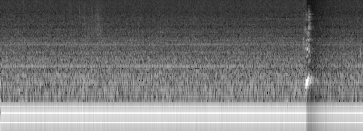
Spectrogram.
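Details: Person counting a series of hiccups: a single abrupt, sharp hiccup near the end over a steady loud background hum.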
